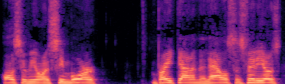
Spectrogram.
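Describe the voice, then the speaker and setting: A man's voice: on the high side, steady tone, a little fast, dry recording. A middle-aged man with a Philadelphia accent, hosting and commenting over wrestling footage, emphatic and repeating phrases for stress. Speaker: host, wrestling analyst.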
